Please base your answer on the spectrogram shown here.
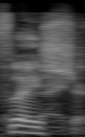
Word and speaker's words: Fleischer: the Fleischer Superman based Fleischer, on the 1940s that's how you pronounce it.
